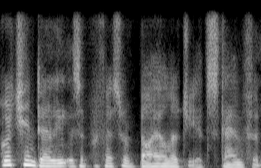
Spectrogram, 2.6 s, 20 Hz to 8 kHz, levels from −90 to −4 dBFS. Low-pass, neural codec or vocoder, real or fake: 7.2 kHz; codec, 16 kHz, 2 kbps, FreqCodec, smaller model; fake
